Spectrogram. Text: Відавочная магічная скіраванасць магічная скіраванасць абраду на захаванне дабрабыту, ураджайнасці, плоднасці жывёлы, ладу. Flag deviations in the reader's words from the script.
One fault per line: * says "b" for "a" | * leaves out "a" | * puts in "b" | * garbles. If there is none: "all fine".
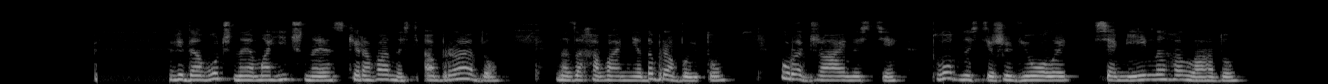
* leaves out "магічная скіраванасць"
* puts in "сямейнага"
